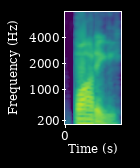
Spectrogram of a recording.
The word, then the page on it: body: American English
